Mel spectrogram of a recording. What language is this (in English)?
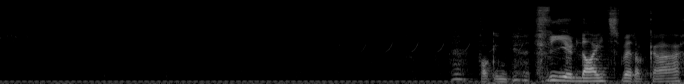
Dutch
